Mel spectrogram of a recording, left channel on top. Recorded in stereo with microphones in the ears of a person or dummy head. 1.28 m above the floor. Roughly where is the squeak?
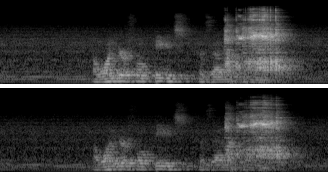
Left.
